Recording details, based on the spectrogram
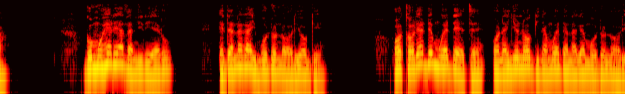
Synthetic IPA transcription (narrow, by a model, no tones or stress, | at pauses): ɣomoɦɛɾeaðaniɾeɛɾo | ɛdanaɣaimoːdonɔːɾeɔɡe | ɔtɔːɾeademwɛdɛtɛɔnaiɲwenɔɡiɲamwɛdanaɣɛmoːdonɔːɾe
